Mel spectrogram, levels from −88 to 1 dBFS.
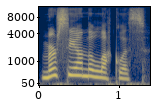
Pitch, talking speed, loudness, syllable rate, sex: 250 Hz, 175 wpm, -16 LUFS, 4.7 syllables/s, female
